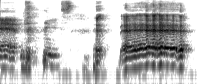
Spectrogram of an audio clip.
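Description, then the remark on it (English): A voice imitates a screaming goat: a few short guttural bursts, then a long, loud, strained bleating cry that holds for about a second. “No, just give him a screaming goat.”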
